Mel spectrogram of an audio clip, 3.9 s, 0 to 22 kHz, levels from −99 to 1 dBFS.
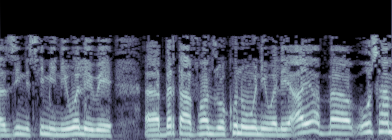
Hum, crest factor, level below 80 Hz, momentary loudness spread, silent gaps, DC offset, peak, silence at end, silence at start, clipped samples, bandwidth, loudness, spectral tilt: none; 12 dB; -54 dBFS; 5 LU; none; under 0.1%; -4 dBFS; 0 s; 0 s; under 0.1%; 8 kHz; -16 LUFS; -5 dB/octave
